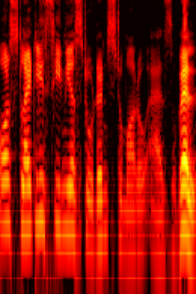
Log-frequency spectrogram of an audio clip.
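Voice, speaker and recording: A man with a Marathi accent, animated tone and very wide pitch swings, in a very clean recording over a silent background. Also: dry, close sound with no echo. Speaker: quizmaster. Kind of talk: live quiz hosting. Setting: stage with audience.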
